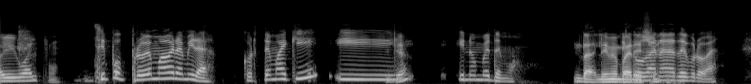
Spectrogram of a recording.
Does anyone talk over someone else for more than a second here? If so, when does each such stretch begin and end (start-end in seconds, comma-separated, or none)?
none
